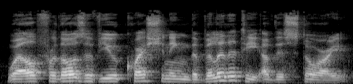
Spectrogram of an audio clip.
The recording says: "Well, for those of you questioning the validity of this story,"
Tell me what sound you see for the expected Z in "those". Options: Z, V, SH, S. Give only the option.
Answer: Z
